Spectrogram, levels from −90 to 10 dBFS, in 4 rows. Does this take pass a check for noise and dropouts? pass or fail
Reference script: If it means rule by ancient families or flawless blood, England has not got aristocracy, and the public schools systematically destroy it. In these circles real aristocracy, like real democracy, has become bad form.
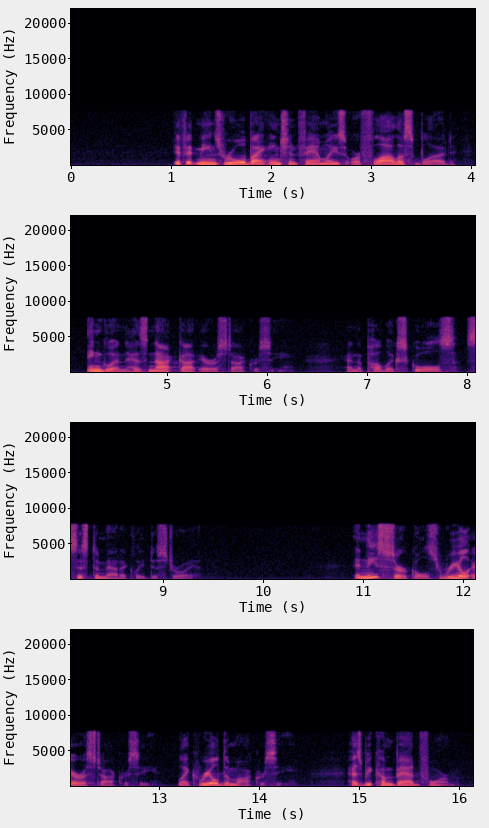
pass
